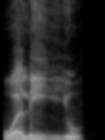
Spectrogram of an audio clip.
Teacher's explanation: Ingat, huruf ya ni bersifat rakhawah. Suaranya terus mengalir.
